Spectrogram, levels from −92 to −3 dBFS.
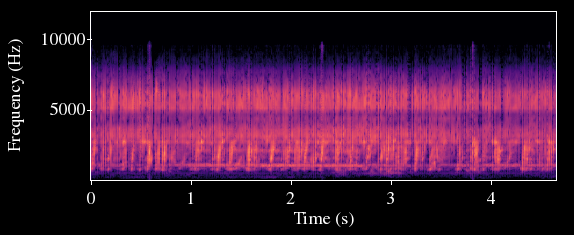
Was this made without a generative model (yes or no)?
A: no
